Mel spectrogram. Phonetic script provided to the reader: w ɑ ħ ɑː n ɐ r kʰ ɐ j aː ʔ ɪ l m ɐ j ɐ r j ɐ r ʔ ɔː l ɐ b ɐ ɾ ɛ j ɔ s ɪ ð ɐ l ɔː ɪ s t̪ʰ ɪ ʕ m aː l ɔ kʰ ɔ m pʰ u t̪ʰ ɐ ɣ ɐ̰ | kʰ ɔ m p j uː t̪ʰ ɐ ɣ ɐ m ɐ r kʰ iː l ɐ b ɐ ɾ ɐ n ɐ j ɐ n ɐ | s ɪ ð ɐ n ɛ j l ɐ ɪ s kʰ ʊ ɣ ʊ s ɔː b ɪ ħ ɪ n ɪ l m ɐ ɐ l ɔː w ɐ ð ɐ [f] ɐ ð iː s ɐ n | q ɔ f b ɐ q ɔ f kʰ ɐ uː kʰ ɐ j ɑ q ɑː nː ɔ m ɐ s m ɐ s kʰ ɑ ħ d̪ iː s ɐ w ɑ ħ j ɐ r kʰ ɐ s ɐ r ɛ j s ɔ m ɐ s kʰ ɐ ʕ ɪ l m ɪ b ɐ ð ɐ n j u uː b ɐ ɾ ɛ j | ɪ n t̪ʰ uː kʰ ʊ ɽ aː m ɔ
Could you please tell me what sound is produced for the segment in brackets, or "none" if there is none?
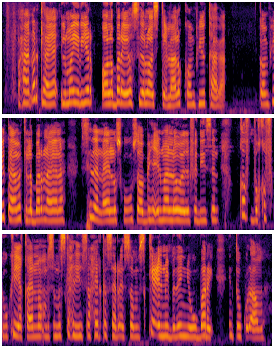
f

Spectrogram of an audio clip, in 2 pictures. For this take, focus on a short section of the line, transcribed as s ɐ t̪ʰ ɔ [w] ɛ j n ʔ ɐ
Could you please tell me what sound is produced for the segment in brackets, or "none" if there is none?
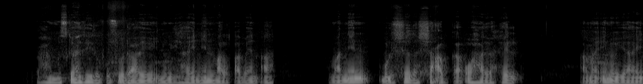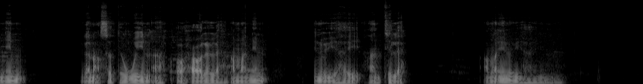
w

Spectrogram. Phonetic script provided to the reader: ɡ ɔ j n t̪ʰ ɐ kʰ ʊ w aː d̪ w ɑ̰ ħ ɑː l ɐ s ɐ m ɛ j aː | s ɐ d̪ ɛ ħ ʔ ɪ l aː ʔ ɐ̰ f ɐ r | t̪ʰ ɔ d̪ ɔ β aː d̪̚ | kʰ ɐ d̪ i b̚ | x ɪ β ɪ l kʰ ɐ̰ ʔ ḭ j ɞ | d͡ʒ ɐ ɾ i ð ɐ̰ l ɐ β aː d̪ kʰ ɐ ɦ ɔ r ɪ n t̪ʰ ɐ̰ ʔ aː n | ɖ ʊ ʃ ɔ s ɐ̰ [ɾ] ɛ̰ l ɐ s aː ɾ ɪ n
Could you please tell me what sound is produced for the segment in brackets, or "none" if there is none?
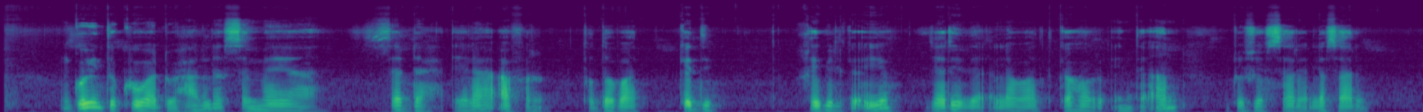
ɾ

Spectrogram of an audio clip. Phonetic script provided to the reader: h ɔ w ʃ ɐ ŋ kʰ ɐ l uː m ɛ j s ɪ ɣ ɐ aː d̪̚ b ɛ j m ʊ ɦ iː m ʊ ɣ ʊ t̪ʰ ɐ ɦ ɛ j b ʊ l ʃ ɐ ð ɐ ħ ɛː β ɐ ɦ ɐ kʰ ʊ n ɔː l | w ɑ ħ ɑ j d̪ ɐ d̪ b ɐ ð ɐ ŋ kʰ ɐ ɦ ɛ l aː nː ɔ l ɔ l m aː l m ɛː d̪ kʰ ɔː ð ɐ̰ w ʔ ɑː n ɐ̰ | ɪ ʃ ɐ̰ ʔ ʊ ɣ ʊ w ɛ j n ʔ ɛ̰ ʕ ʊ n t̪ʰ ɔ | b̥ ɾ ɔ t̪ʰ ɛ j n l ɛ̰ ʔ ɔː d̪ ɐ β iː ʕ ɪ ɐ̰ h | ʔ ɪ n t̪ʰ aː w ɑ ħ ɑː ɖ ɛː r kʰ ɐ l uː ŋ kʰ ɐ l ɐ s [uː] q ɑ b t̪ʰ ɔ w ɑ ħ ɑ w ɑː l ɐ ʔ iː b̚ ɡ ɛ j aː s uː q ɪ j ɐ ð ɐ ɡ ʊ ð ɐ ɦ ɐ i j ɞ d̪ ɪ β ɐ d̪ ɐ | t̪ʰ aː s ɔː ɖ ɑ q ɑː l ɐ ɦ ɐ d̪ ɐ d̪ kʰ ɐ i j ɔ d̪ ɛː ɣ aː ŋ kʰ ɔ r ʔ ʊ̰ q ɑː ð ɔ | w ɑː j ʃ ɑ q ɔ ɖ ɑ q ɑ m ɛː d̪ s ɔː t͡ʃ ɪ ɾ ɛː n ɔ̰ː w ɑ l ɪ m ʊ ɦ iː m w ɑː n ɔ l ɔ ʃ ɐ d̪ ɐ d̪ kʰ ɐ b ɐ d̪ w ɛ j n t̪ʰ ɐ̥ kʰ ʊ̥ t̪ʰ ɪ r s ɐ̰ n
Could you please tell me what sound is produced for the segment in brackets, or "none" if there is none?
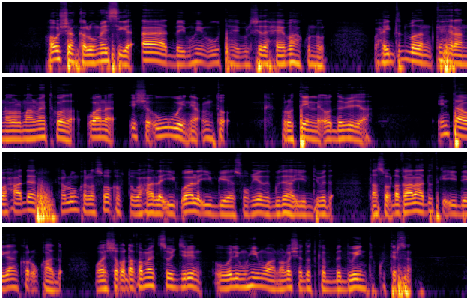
ɔː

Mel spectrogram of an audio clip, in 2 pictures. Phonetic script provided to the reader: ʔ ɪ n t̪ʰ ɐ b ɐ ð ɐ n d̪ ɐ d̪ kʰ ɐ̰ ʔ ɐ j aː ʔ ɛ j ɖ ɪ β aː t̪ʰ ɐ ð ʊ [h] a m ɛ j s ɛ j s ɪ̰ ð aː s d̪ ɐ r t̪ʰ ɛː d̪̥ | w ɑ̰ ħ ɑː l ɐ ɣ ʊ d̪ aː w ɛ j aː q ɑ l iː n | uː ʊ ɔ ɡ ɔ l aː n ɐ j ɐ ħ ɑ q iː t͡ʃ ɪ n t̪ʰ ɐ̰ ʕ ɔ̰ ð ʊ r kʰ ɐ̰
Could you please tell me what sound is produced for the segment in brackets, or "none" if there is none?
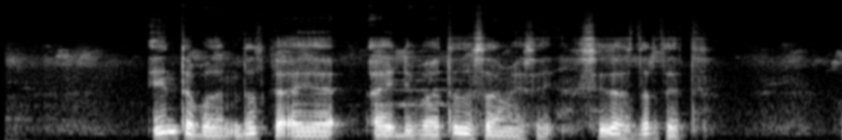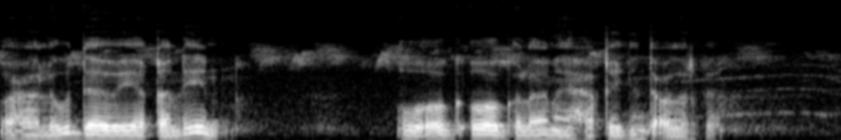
s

